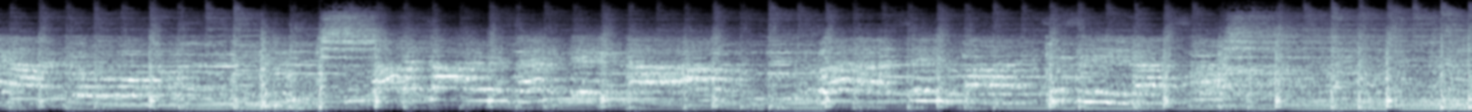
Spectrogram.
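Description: Live rock band playing loudly (drums with steady beats and electric guitar) with many voices singing the vocal line together, typical of a crowd singing along at the mic. Cymbal crashes about three seconds in and again near the end.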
